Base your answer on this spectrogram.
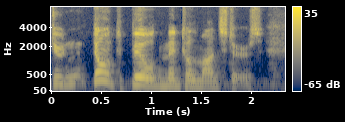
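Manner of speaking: drawn-out, slow, bad English accent. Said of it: "This is terrible English voice".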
